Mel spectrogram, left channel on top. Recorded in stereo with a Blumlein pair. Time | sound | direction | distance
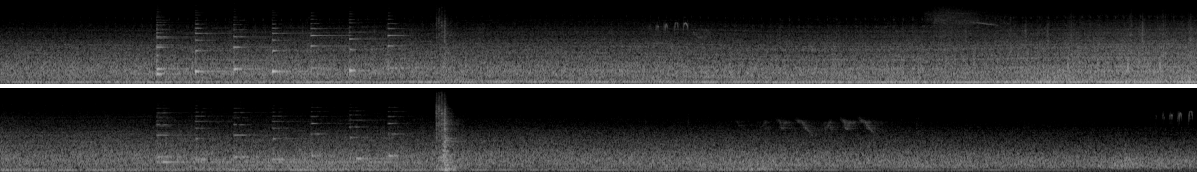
1.6 | a ringtone | 65° left | 4 m
4.3 | a microwave | 65° right | 0.8 m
